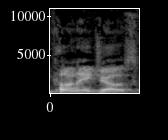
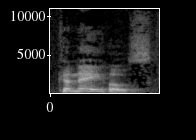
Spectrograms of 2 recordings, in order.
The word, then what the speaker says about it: Conejos: which crashed this morning in coney joe's county martha turn to me ed you've lived here in this state all your life where is canada joe's county i've never heard of it neither had i after some mental struggle i realized that the announcer must have meant conejose county but if we use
